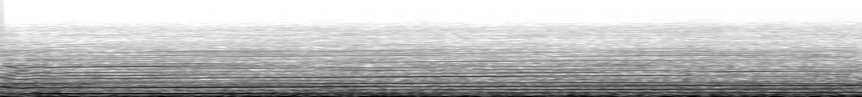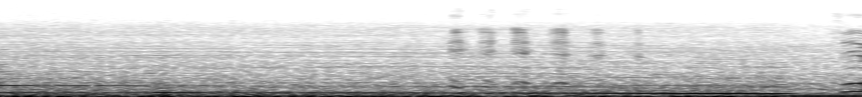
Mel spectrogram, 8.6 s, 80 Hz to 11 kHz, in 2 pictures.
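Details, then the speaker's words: Ferrari 348 after new O2 sensors and new/refinished exhaust sensor bungs, fixing high surging idle; revs fall cleanly from higher rpm and settle to a steady 1,000 rpm idle with no surging. "all right we got the idol problem solved so now once he comes down off of a higher Rev settles right back down to 1,000 rpms no surging all set"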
